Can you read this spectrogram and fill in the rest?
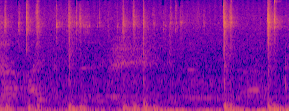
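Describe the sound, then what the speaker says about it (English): Keys clacking on a computer keyboard as a search term is typed into a design program, quick bursts of close, crisp strokes with short pauses between them over a steady low background hum. "So I'm just going to go in and type"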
